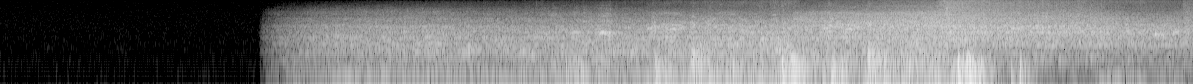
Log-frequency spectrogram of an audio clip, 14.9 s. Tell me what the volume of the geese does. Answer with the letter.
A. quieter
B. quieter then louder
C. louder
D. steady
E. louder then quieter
C.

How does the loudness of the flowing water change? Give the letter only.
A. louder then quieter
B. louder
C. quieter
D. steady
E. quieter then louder
B.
